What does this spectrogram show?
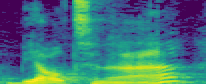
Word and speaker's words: Bealtaine: It is our way of celebrating the pagan holiday of Bealtaine. That's the Celtic pronunciation. It's spelled Beltane, but that's not how it's pronounced.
